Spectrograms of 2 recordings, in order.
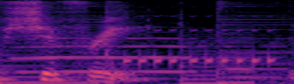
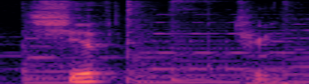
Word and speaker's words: Shiftry: you laughing at me you always say shiffy shift tree shift tree shift tree yeah like a Shifty what is wrong with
